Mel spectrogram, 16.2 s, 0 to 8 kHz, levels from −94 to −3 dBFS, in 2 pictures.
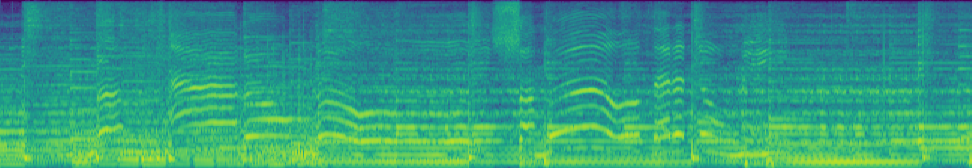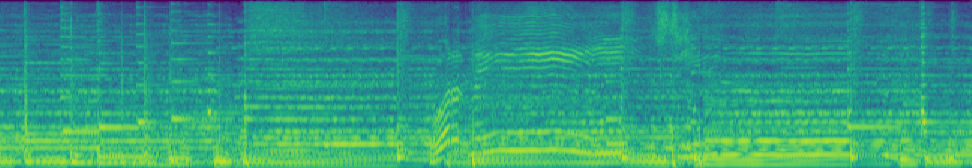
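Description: Gain pumping runs through the whole clip: the gain swings by around 10 dB and is pulled down on each loud sound, likely because the input gain is set far too high and a fast limiter keeps pulling it down. Unlike steady background noise, the level rises and falls with the sound. Call microphone processing limits the band to 8 kHz.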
